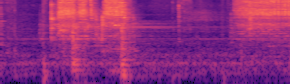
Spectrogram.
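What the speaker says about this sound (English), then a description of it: "I'm going to smash those two colours together in what's called wet and wet printing." A screen printing press runs a wet-on-wet print of white and grey ink, with quiet mechanical clacks, rubs and squeegee-like scraping strokes spaced irregularly at close range, with no speech.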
